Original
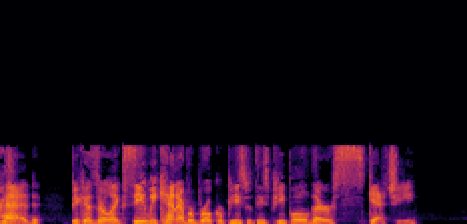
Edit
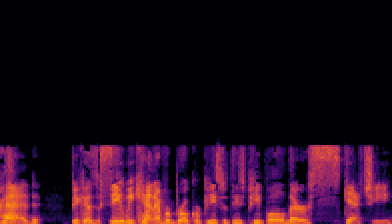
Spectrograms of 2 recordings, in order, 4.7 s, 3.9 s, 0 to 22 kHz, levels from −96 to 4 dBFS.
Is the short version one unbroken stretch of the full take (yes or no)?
no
